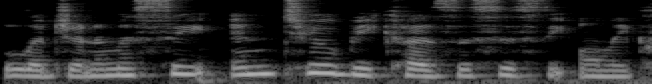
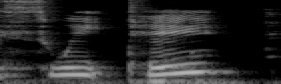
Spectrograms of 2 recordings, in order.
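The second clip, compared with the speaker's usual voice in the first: put-on Southern US accent; 3 semitones higher than usual. Showing listeners how an accent reveals being from the south, southern us accent. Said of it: "if I say sweet tea in an accent like that".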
